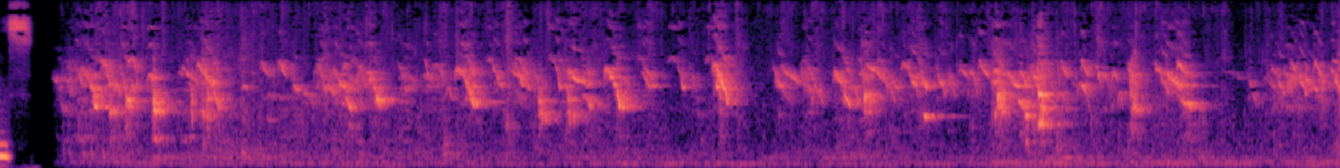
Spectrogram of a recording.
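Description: A brood of ducklings peeping: many short, high calls, each falling in pitch, overlapping several to the second.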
